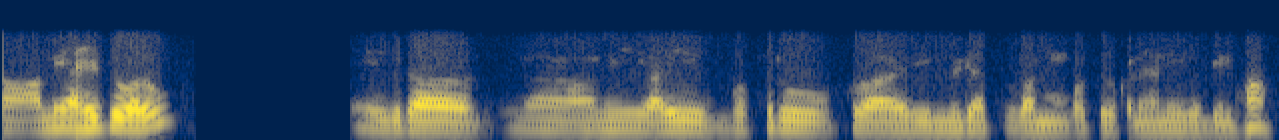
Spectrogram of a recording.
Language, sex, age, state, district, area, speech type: Assamese, male, 30-45, Assam, Tinsukia, rural, conversation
